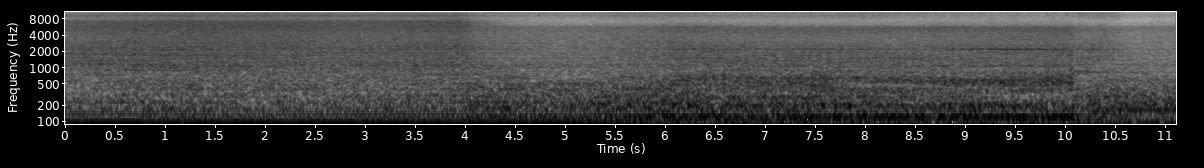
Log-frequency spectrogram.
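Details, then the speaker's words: 2011 Ram 1500 Sport 5.7L Hemi V8 after fixing a sheared exhaust manifold stud leak: smooth even low idle, tick gone, only a slight fan/belt squeal, with tensioner, belt and pulley due for replacement. "She's quiet as a mouse, boys. I think you can hear a little bit of a fan squeal."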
